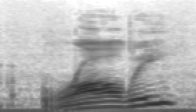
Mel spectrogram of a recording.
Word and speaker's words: Roley: A guy named Raleigh. Is that how you say it? – Yep. – Raleigh? – Pete Raleigh. – R-O-L-E-Y.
